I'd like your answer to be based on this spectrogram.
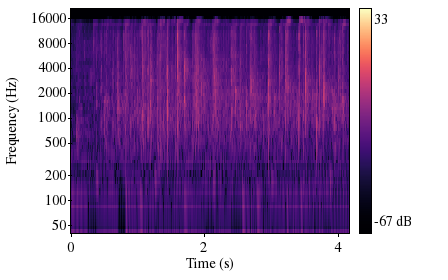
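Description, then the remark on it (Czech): An audience at a public recording of Czech Radio (Český rozhlas) in Hradec Králové applauds steadily for several seconds, many hands clapping in a dense, crackling wash with a few sharper individual claps standing out. “A že tu jsou a není jich málo, to vám teď dokáží tím, že nám zatleskají”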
